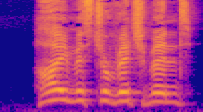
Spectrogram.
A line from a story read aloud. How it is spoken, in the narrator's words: Ben called out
